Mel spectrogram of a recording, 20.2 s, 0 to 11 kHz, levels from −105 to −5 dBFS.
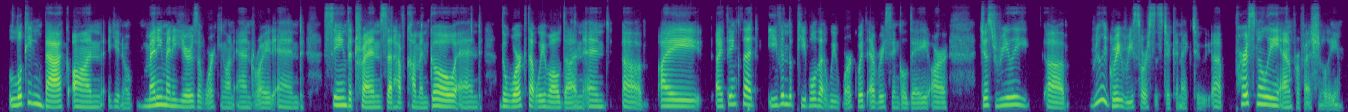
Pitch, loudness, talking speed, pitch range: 175 Hz, -26 LUFS, 170 wpm, 155-205 Hz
